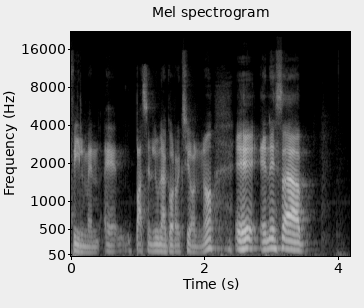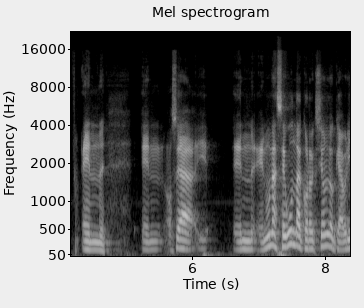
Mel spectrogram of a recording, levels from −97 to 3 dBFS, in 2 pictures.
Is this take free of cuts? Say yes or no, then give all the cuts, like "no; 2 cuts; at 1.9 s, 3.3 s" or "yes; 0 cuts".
yes; 0 cuts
